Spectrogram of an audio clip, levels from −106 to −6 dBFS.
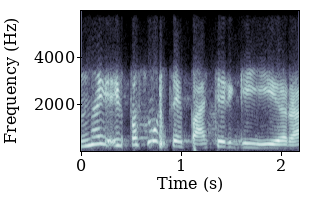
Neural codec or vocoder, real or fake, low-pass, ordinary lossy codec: none; real; 5.4 kHz; Opus, 16 kbps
